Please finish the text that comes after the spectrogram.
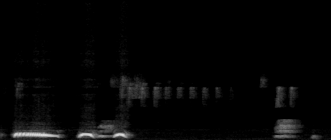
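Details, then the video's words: Spotted dove kept as a decoy to call in other doves. It gives a long, rolling, falling coo and then two quick, arched, hollow notes, the double ending of giọng đôi, before a faint chirp. "Chim Cu Mồi. tiếng chim cu gáy gọi hai hậu hay nhiều anh em còn gọi là giọng đôi"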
